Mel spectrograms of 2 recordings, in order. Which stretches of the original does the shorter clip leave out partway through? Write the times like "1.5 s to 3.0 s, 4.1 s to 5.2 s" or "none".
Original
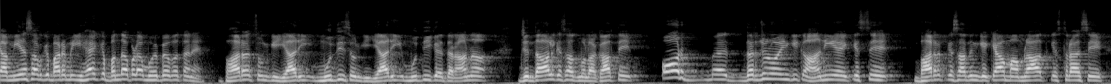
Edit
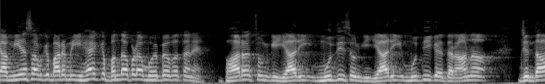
none

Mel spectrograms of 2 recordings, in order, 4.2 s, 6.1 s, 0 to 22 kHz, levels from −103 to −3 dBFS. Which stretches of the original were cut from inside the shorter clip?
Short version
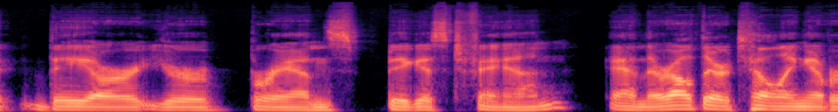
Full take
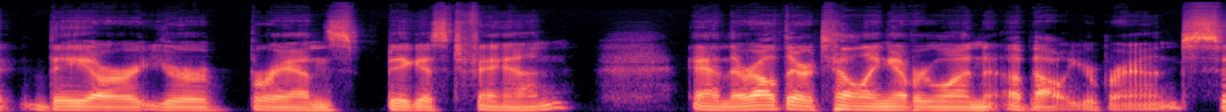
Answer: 2.9 s to 3.3 s

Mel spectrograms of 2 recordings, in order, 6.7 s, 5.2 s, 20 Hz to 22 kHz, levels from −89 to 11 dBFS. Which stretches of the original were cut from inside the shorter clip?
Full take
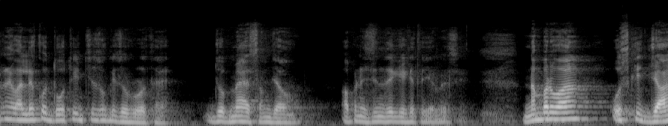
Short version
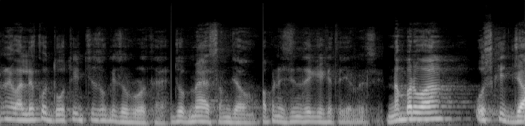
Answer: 1.6 s to 2.0 s, 2.9 s to 3.4 s, 4.5 s to 5.1 s

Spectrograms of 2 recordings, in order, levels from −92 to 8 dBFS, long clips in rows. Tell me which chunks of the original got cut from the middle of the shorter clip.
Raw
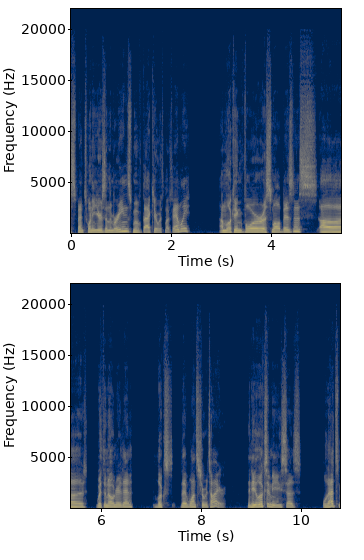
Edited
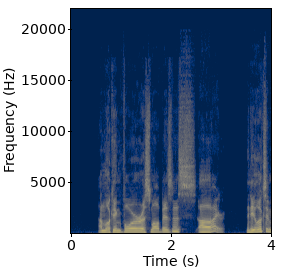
5.2 s to 8.2 s

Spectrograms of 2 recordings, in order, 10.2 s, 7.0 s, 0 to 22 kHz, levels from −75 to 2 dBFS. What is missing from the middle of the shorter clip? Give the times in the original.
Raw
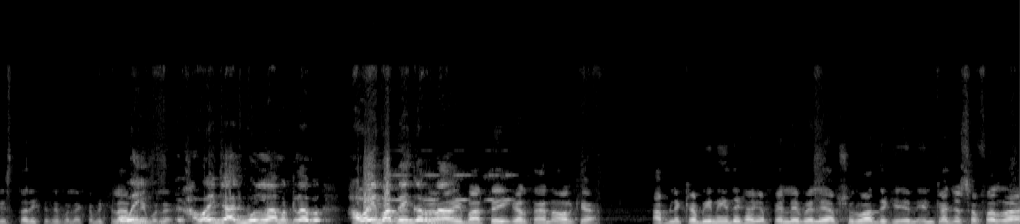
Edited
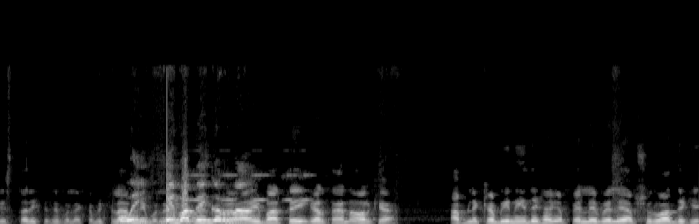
1.7 s to 3.7 s

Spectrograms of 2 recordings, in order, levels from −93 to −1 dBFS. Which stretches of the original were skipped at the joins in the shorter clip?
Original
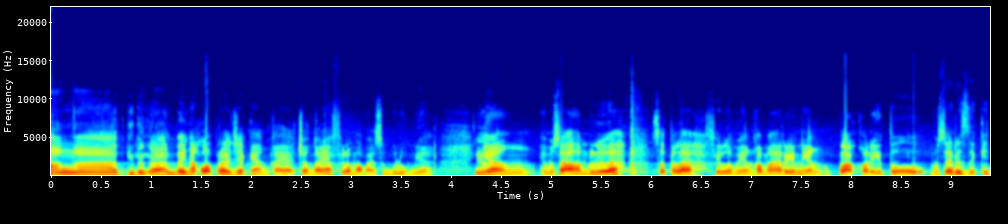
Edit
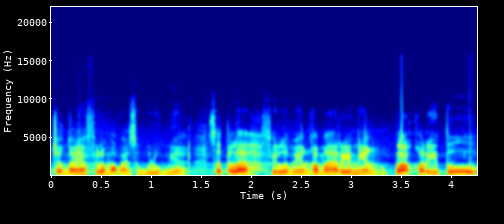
3.9 s to 5.9 s

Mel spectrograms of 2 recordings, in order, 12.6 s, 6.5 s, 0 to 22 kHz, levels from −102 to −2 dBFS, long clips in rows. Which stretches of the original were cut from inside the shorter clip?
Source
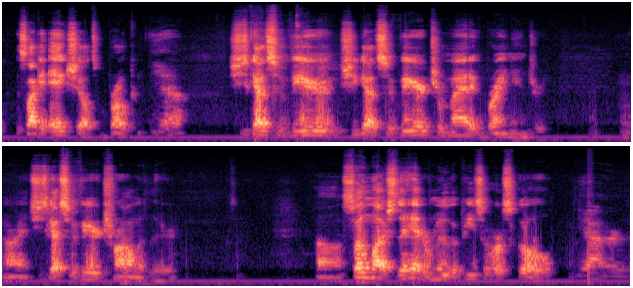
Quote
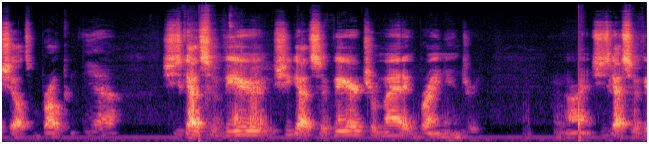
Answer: none

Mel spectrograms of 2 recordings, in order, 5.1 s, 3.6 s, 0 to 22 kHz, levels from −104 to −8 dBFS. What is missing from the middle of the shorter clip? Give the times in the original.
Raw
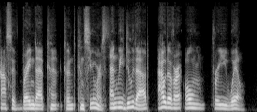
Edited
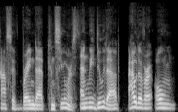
0.9 s to 1.5 s

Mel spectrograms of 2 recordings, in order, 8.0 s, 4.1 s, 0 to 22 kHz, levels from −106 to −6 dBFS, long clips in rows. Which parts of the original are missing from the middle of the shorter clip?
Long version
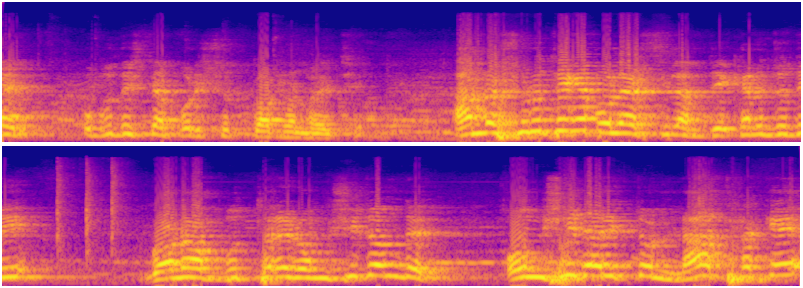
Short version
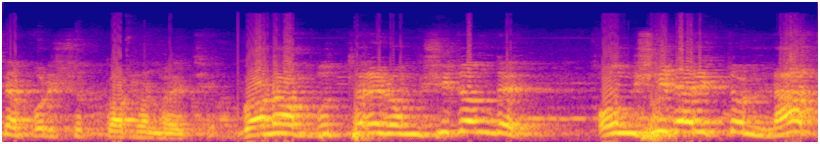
1.8 s to 4.6 s

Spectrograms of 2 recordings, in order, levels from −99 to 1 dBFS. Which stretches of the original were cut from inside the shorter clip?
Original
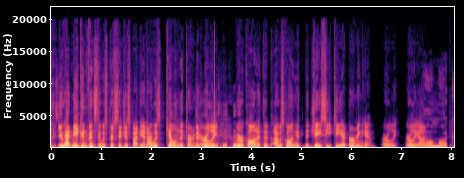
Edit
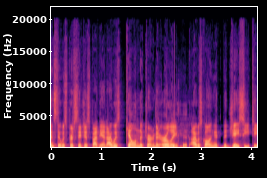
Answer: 3.6 s to 4.4 s

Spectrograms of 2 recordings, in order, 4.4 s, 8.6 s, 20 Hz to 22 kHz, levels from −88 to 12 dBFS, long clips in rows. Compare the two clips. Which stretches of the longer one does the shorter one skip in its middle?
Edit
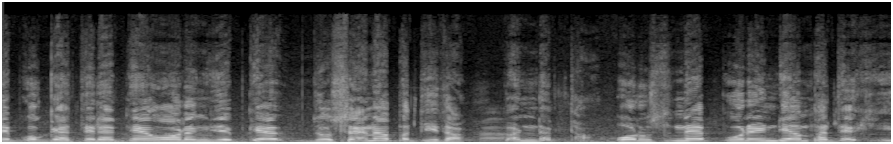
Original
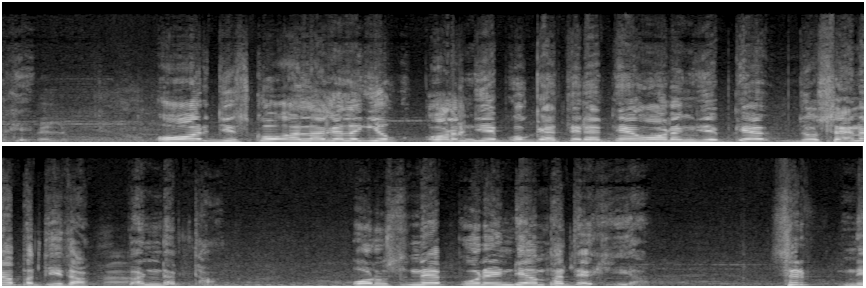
5.3 s to 5.9 s

